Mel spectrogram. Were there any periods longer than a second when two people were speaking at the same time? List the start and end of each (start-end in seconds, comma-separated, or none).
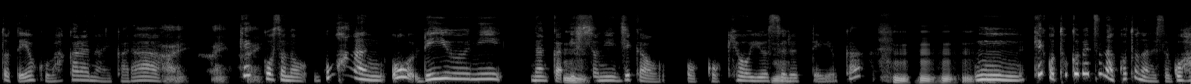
none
